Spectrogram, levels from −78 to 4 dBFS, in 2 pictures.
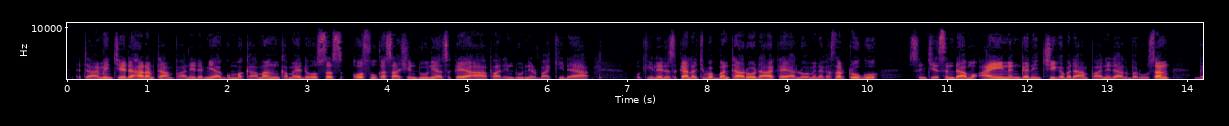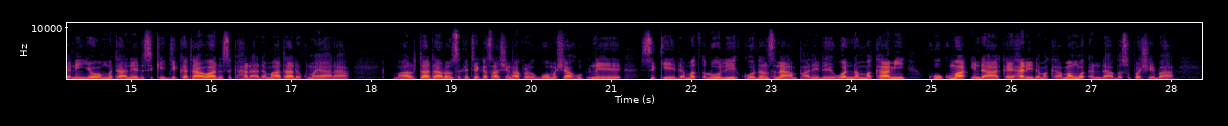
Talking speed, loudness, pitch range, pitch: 195 wpm, -30 LUFS, 90-100 Hz, 95 Hz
